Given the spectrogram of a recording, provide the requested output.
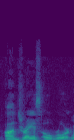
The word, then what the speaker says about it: Andreas O'Rourke: You said his whole name wrong. – What's his name? – Andreas O'Rourke. – What'd I say? – You said... – Andreas. – You said like Andrea Roki.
